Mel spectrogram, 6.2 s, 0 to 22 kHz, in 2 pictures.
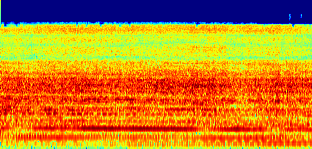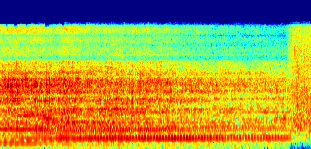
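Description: A light propeller plane, flown with a 5-year-old Chinese boy at the controls, drones loudly and steadily, a constant buzzing hum with strong low tones that holds without a break before cutting off abruptly at the very end.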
